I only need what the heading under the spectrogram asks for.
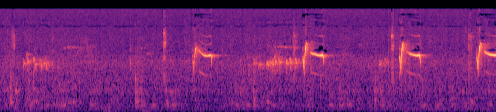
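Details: Red prinia (prenjak merah) fighting call used as a trapping lure. Soft buzzy trills at first, then four loud bursts from about three seconds on, each a sharp upward chirp running into a brief whistled tone, spaced roughly every one to one and a half seconds.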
